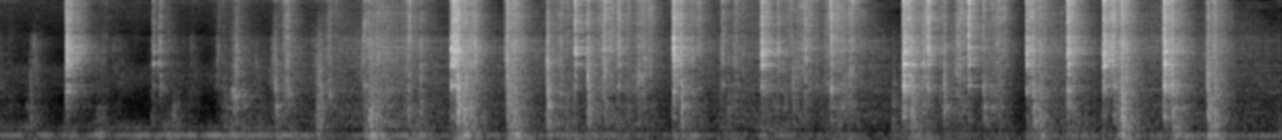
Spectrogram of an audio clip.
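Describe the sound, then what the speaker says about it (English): Cooked zucchini is mashed in a pot or bowl, the utensil giving a run of rhythmic, scraping and clattering strokes against the container at close range, alone without talk. "I'm just going to mash this a bit."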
